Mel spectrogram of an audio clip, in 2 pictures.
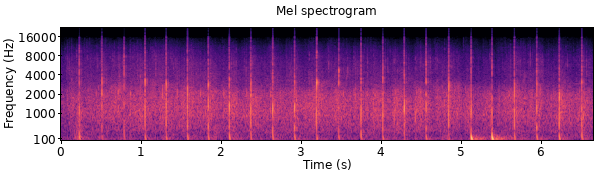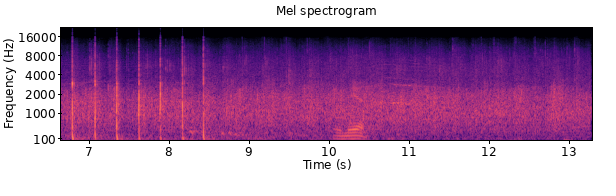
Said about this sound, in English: You know, you're never least. Could we please give this group a round of applause?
